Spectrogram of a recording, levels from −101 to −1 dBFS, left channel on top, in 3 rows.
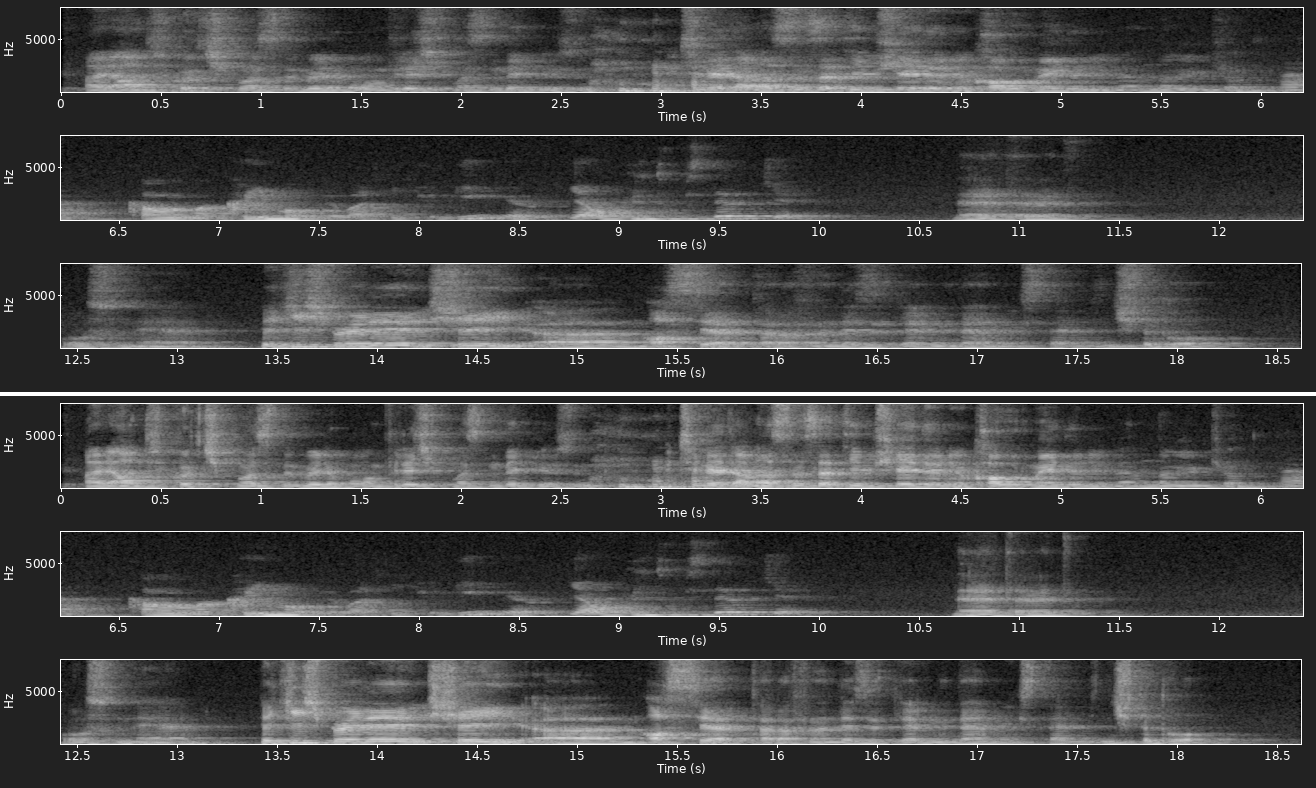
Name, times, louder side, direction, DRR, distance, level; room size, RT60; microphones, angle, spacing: voice 1, 0.1-2.7 3.1-6.0 10.7-11.3 12.4-13.1 13.4-18.1, right 3 dB, 55° right, 4 dB, 0.4 m, -30 dB
voice 2, 2.6-3.2 6.1-9.9, equal, 15° left, 0 dB, 0.4 m, -33 dB
3.4 x 2.2 x 3.6 m, 0.87 s
head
